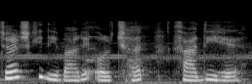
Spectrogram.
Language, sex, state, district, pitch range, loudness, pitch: Hindi, female, Arunachal Pradesh, Lower Dibang Valley, 190-240 Hz, -17 LUFS, 205 Hz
